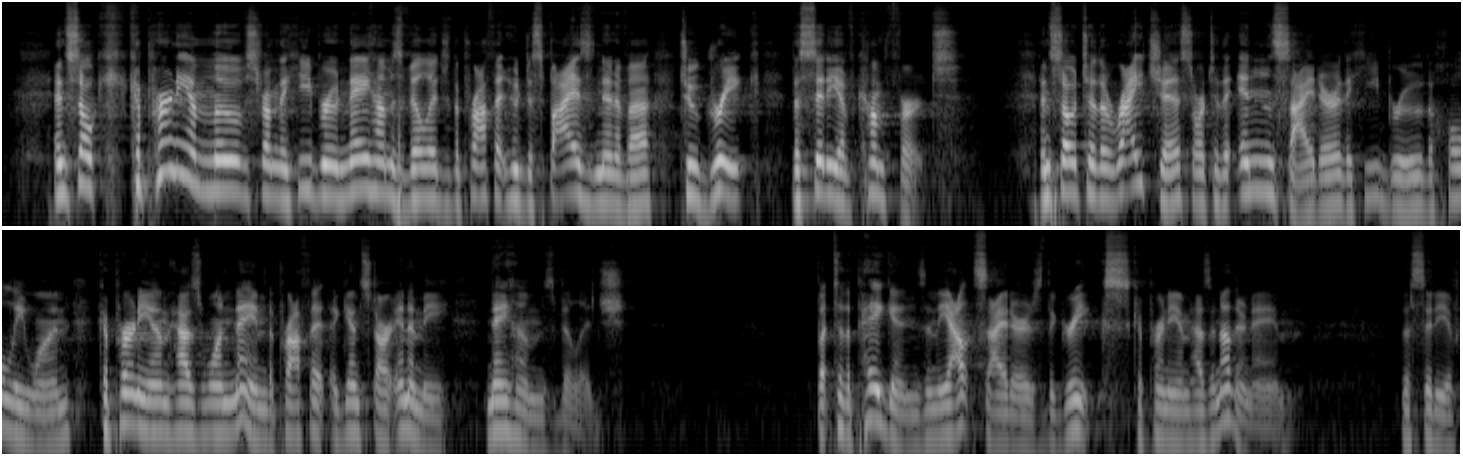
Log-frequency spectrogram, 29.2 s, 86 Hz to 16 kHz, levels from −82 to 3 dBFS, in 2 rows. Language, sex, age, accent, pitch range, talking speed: English, male, 30-49, American, 140-195 Hz, 125 wpm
